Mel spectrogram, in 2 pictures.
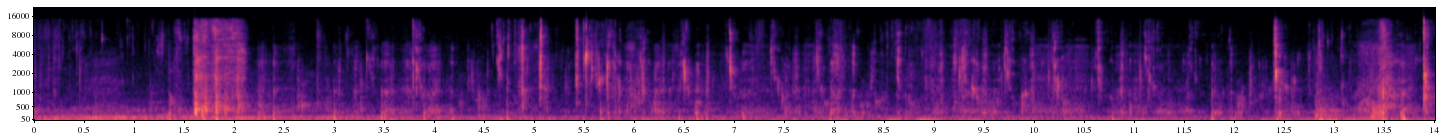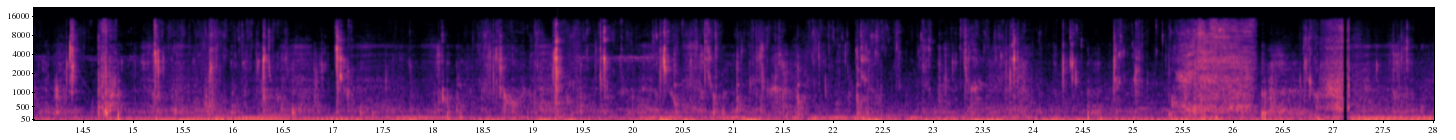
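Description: Close-miked chewing and biting of a mouthful of fried rice and chicken curry eaten by hand, with many short wet smacks and clicks from the mouth at an uneven pace.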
